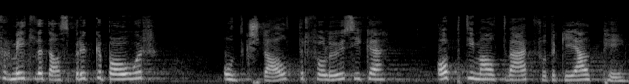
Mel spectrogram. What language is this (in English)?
Swiss German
